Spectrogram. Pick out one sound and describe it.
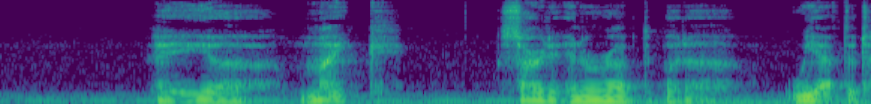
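A man speaks with animation, in a cartoonish voice.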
